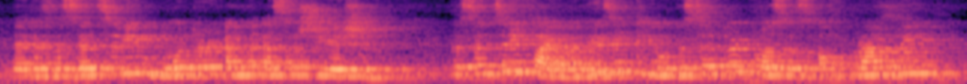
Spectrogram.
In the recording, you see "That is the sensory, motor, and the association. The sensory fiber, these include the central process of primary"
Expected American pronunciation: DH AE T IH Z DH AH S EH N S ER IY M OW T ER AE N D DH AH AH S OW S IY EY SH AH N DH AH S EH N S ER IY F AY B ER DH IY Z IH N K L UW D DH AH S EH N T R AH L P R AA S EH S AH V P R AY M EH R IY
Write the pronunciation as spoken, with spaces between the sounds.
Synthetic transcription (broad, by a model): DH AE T IH Z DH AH S EH N S ER IY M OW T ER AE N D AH AH S OW S IY EY SH AH N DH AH S EH N S ER IY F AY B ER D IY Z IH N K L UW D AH S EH T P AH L P R AA S EH S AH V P R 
